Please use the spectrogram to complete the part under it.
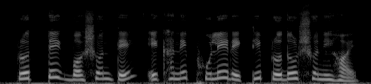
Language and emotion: Bengali, neutral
